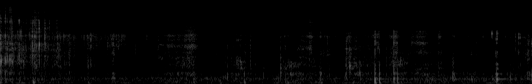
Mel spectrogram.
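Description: A bite into a crisp deep-fried taco shell, a faint crunch at the start, then quiet chewing with scattered small crunches.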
